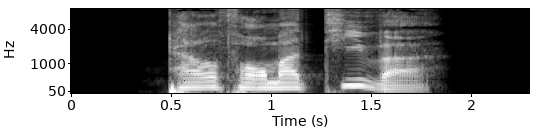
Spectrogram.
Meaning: inflection of performativ: 1. strong/mixed nominative masculine singular 2. strong genitive/dative feminine singular 3. strong genitive plural
- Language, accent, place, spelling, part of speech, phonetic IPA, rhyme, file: German, Germany, Berlin, performativer, adjective, [pɛʁfɔʁmaˈtiːvɐ], -iːvɐ, De-performativer.ogg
